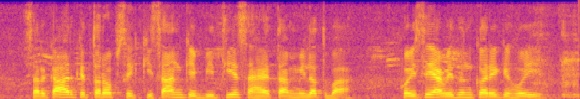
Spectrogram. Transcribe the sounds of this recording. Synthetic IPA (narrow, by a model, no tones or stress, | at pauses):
səɾkaɾket̪əɾəpʰsekisaːnkebit̪ijesəɦajt̪amilət̪ba̰ | koiseabed̪ənkəɾekeɦoi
